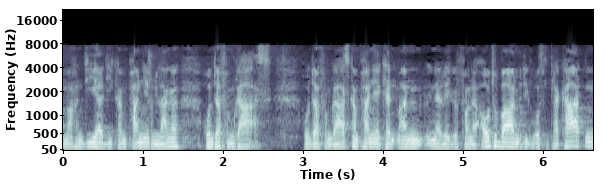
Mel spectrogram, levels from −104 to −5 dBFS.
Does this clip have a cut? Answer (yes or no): yes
